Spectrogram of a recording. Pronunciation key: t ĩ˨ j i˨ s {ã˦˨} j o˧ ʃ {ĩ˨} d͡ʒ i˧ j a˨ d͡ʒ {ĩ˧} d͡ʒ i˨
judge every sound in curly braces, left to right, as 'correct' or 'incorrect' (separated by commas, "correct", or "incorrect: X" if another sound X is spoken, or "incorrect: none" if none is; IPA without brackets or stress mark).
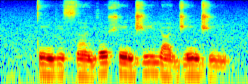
incorrect: ã˨, correct, correct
